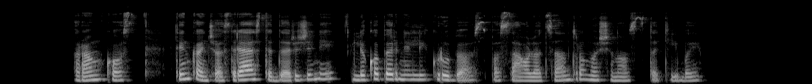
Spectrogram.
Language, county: Lithuanian, Marijampolė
